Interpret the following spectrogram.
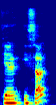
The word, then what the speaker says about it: Thiers-Issard: la casa tierre yzar Esta es la pronunciación un poco que más se acerca a la pronunciación natural en francés Es algo así como tierra Isa pero pues es un poquito difícil de pronunciar si uno está pensando con el switch de la cabeza en español pero bien Este voy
